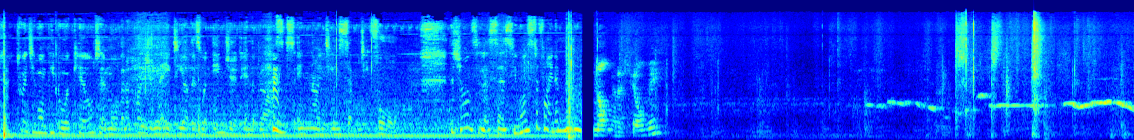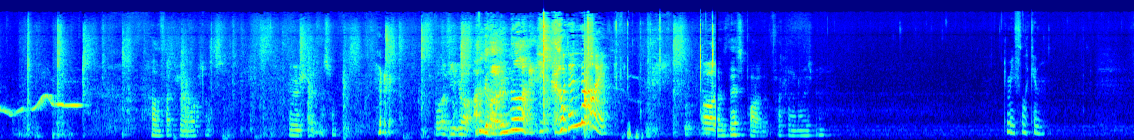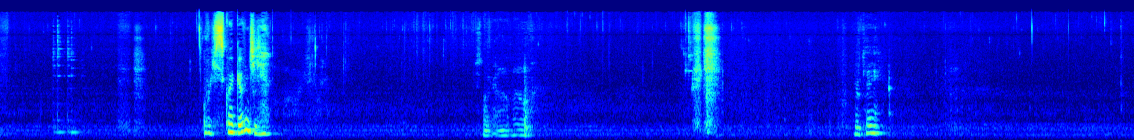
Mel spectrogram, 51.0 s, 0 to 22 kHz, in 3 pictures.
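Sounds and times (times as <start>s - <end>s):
person whistling wavering note: 12.9s - 18.4s.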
